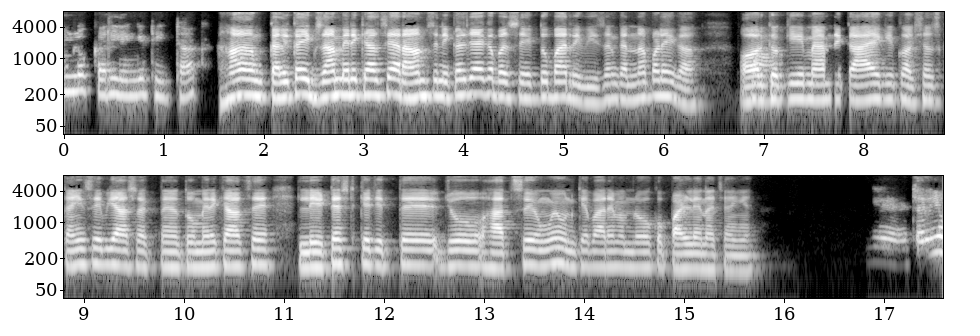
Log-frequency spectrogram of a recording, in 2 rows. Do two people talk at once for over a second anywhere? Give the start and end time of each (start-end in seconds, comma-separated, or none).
none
